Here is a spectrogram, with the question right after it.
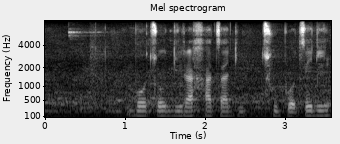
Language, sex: Tswana, male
